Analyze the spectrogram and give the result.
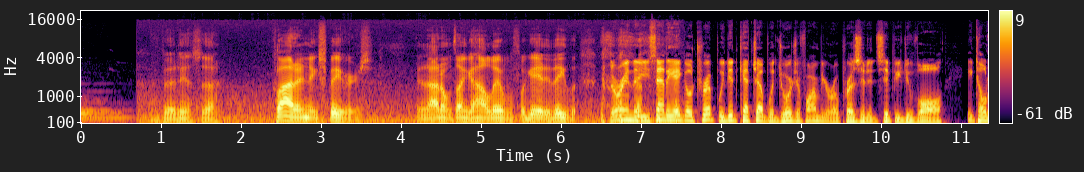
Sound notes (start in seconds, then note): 6.4 laughter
